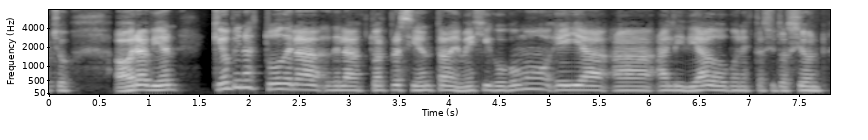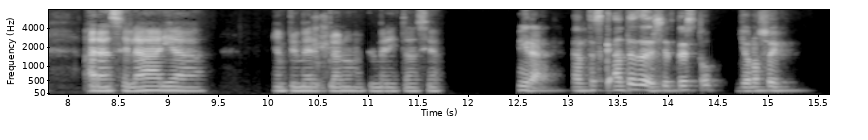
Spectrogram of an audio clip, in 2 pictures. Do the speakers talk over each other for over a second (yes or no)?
no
